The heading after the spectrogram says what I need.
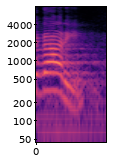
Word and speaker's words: gari: aqui o final aí é a sílaba tônica sílaba tônica é a última ele é uma oxítona se é uma oxítona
